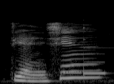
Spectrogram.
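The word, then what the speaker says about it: 点心: 우리 홍콩 발음 어떻게 했죠? 그렇죠. 딤섬이라고 우린 더 익숙하죠. 중국 발음으로는 띠엔신.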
